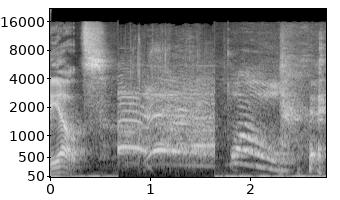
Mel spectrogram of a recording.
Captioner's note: cheers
